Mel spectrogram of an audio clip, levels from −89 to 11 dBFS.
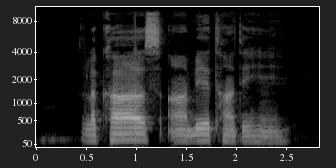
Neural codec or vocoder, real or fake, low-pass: vocoder, 44.1 kHz, 128 mel bands every 512 samples, BigVGAN v2; fake; 9.9 kHz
